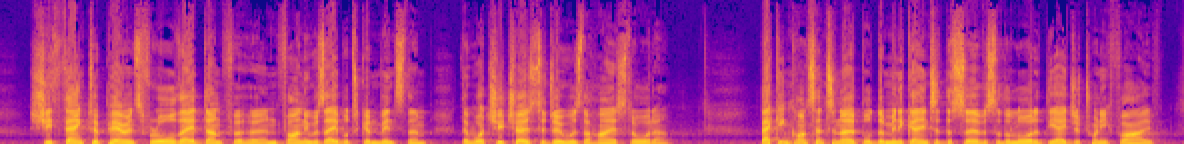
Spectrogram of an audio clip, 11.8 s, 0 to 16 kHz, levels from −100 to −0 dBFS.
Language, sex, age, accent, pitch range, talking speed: English, male, 30-49, Australian, 120-145 Hz, 220 wpm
